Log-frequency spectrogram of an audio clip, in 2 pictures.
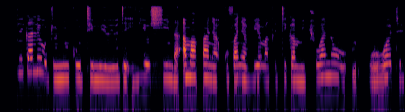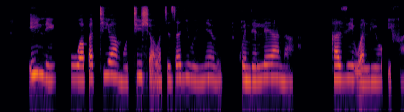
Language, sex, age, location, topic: Swahili, female, 18-24, Kisumu, government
